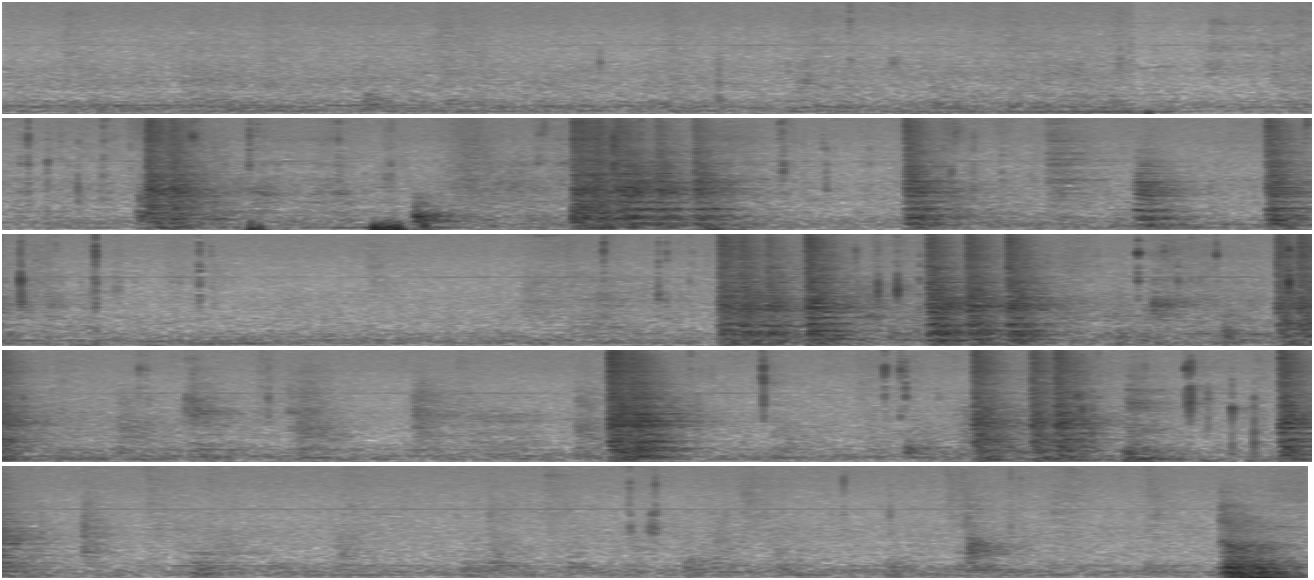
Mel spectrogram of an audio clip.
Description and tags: Wooden creak
Suspense, Orchestral, Thriller
Suspense, Thriller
